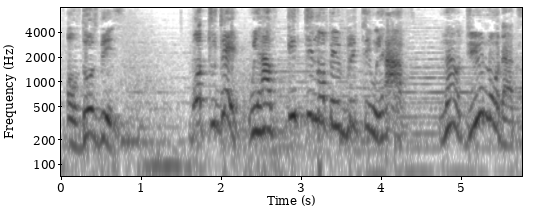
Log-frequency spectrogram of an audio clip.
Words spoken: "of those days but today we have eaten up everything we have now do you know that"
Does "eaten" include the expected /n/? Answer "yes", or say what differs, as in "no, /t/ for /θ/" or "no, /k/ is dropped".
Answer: yes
